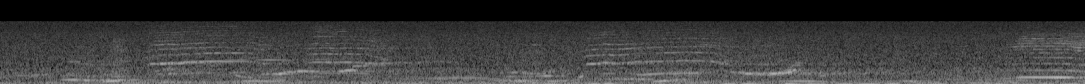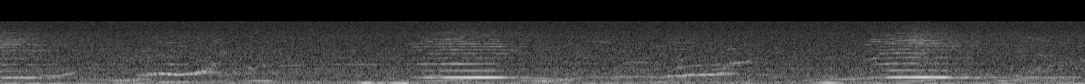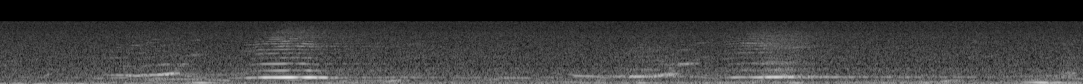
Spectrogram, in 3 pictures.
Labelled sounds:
1.5	3.9	humpback whale, 0.80 to 6.0 kHz
5.8	7.1	humpback whale, 0.90 to 2.7 kHz
10.1	11.2	humpback whale, 2.2 to 4.1 kHz
15.0	15.9	humpback whale, 0.93 to 4.2 kHz
17.1	17.4	humpback whale, 0.99 to 1.1 kHz
17.6	18.4	humpback whale, 0.80 to 1.2 kHz
19.5	20.1	humpback whale, 0.90 to 3.7 kHz
24.1	24.9	humpback whale, 0.90 to 4.6 kHz
28.5	29.4	humpback whale, 0.83 to 2.7 kHz

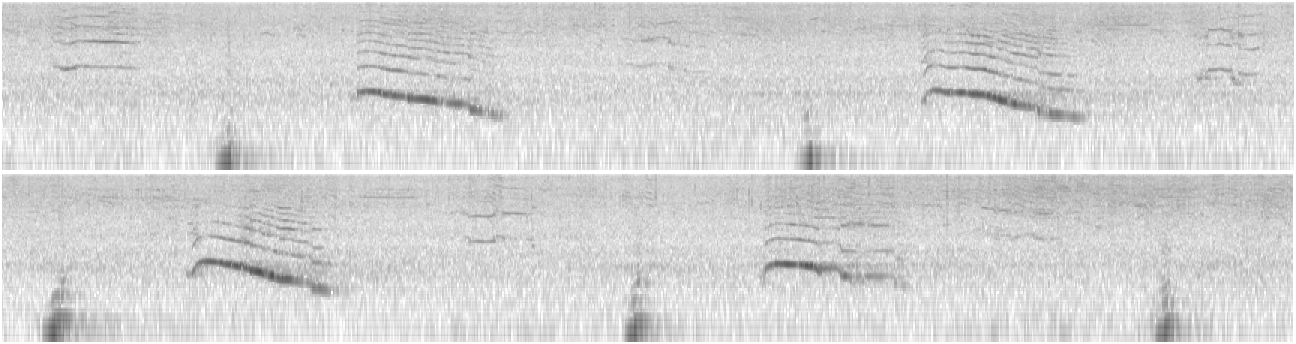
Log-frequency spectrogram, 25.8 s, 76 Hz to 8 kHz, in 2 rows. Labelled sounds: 0.0	1.5	Pacific white-sided dolphin, 3.1 to 6.0 kHz
0.5	1.5	humpback whale, 1.2 to 5.6 kHz
3.5	4.8	humpback whale, 1.0 to 5.2 kHz
6.2	7.1	humpback whale, 1.2 to 6.3 kHz
6.8	7.1	Pacific white-sided dolphin, 1.1 to 1.2 kHz
8.8	9.1	Pacific white-sided dolphin, 4.0 to 4.2 kHz
9.2	11.5	humpback whale, 0.81 to 8.0 kHz
10.0	10.7	Pacific white-sided dolphin, 1.0 to 3.4 kHz
11.9	12.6	humpback whale, 0.91 to 5.6 kHz
13.9	14.2	Pacific white-sided dolphin, 4.0 to 4.2 kHz
14.9	16.0	humpback whale, 0.78 to 3.3 kHz
16.5	17.1	Pacific white-sided dolphin, 4.0 to 5.2 kHz
17.3	18.2	humpback whale, 1.1 to 2.9 kHz
20.5	21.7	humpback whale, 0.81 to 3.5 kHz
21.4	21.8	Pacific white-sided dolphin, 4.5 to 4.6 kHz
22.5	23.5	Pacific white-sided dolphin, 1.2 to 6.7 kHz
24.4	24.8	Pacific white-sided dolphin, 5.1 to 5.3 kHz

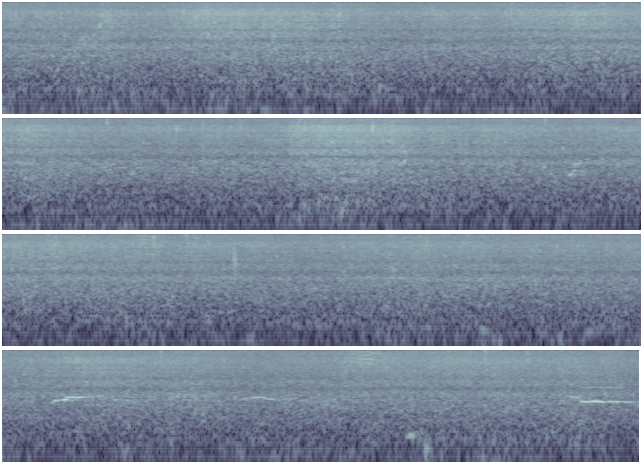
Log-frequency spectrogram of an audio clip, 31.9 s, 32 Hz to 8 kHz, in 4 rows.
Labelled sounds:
24.7	25.0	humpback whale, 0.78 to 0.84 kHz
28.4	28.7	Pacific white-sided dolphin, 4.7 to 5.2 kHz
31.2	31.6	humpback whale, 1.2 to 1.3 kHz

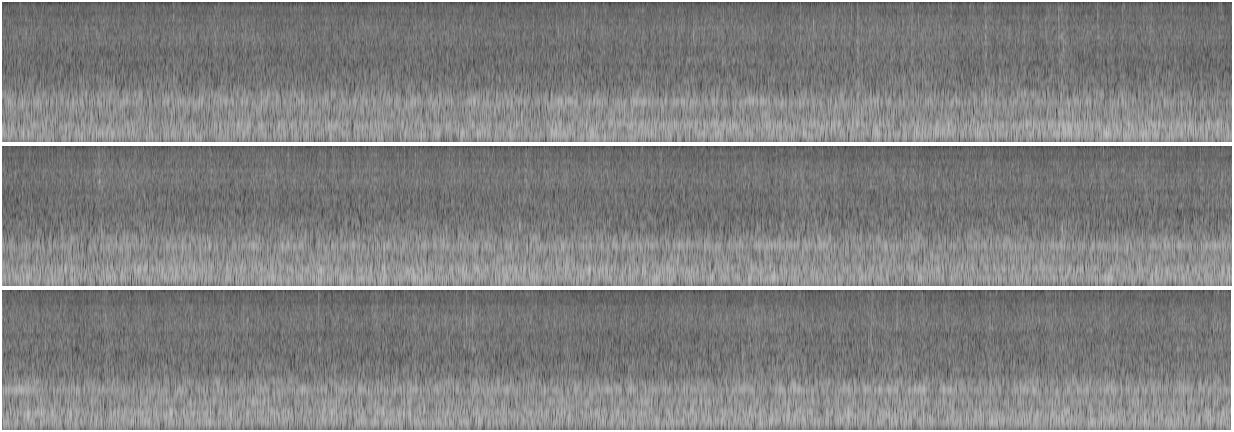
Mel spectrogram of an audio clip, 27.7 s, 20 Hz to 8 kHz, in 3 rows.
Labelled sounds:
14.5	14.8	vessel noise, 6.5 to 6.9 kHz

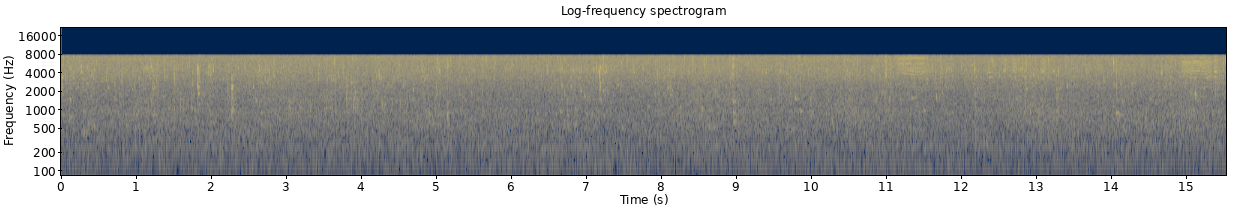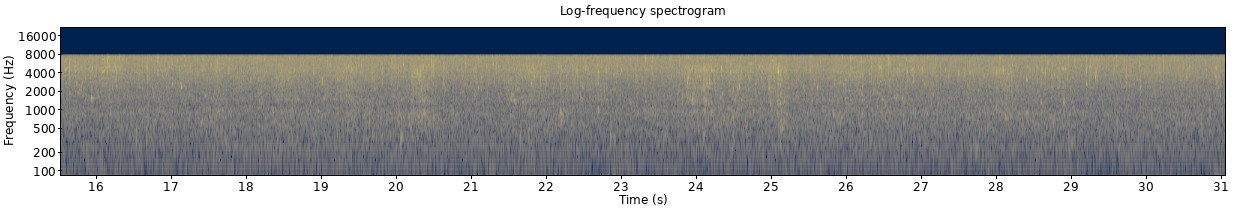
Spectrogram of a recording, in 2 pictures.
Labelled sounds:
11.2	11.6	Pacific white-sided dolphin, 3.7 to 7.3 kHz
14.9	15.4	Pacific white-sided dolphin, 4.2 to 7.8 kHz

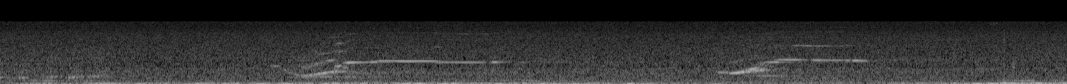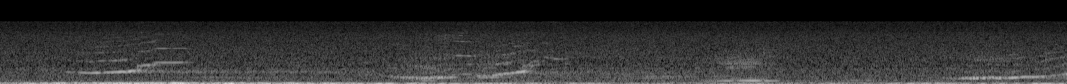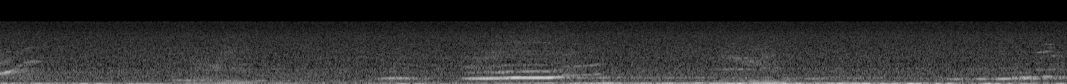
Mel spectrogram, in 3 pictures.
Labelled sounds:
3.0	4.8	humpback whale, 0.80 to 1.2 kHz
7.5	8.7	humpback whale, 0.80 to 2.4 kHz
11.8	12.6	humpback whale, 0.80 to 2.1 kHz
14.8	15.5	humpback whale, 0.80 to 1.5 kHz
15.9	16.4	humpback whale, 0.80 to 1.4 kHz
17.8	18.3	humpback whale, 0.80 to 1.2 kHz
20.4	20.7	humpback whale, 1.1 to 1.3 kHz
27.1	27.4	humpback whale, 0.80 to 0.99 kHz
28.6	29.0	humpback whale, 0.90 to 1.4 kHz

